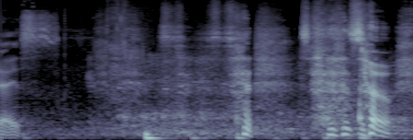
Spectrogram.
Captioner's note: laughter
